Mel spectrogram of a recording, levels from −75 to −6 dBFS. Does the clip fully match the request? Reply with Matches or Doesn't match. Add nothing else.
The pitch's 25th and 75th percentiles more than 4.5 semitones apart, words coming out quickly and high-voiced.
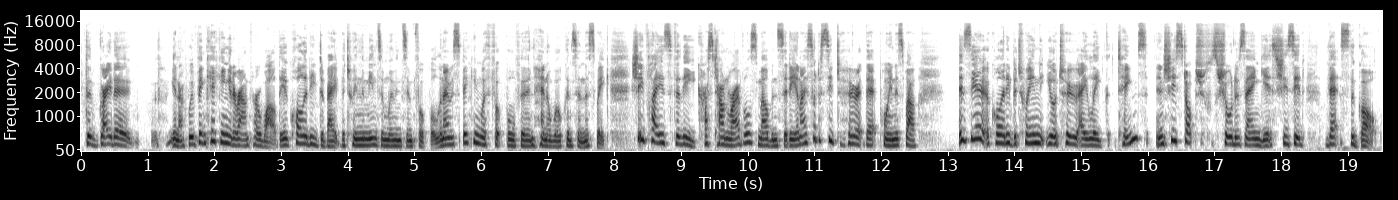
Matches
